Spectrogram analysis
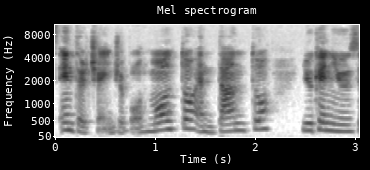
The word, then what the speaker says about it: molto: My tip is to use tanto because if you cannot pronounce molto in a perfect way, you may be misunderstood, and if you say morto, it means dead.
